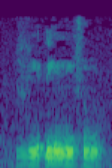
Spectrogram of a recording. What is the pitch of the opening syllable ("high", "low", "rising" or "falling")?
rising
